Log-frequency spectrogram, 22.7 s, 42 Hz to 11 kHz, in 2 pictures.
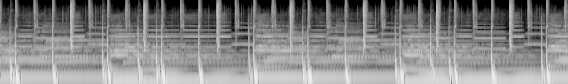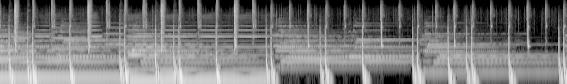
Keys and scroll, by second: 8.3 shift+F2, 15.2 shift+Page_Up.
